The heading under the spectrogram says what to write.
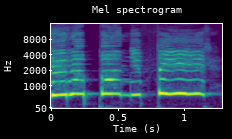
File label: get up on your feet soft, vocal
